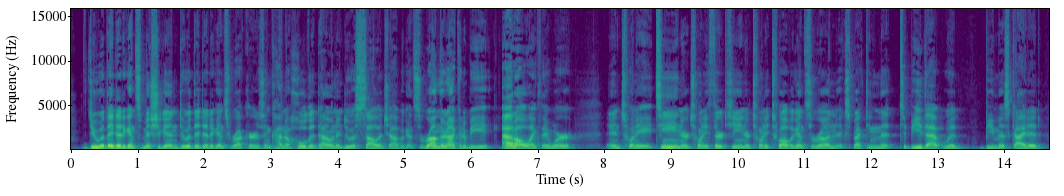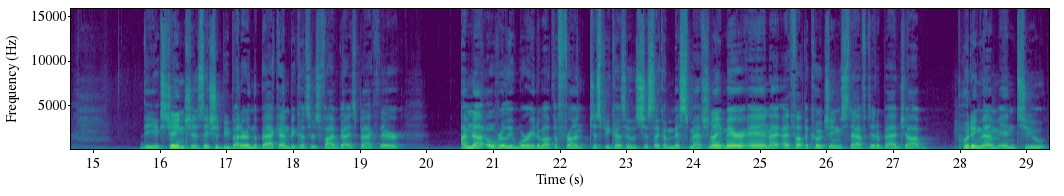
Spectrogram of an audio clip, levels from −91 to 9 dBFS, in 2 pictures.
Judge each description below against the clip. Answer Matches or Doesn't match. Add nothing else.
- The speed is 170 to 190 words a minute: Doesn't match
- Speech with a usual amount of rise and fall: Doesn't match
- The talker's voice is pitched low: Matches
